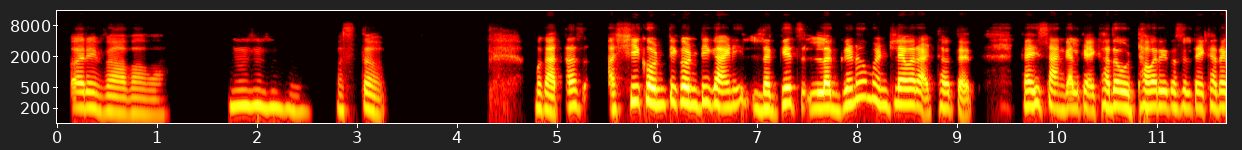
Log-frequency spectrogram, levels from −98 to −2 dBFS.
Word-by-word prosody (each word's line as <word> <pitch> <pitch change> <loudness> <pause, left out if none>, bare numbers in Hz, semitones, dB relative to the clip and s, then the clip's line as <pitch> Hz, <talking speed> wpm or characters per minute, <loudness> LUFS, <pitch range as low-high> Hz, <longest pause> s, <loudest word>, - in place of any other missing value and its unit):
अरे 210 -1 -2
वाह, 175 -1 -6
वाह, 160 0 -11
वाह! 150 0 -17 0.7
हं, 225 +1 -7
हं, 230 - -7
हं, 215 - -9
हं 175 -1 -17 0.3
मस्त. 180 -2 -8 1.5
मग 200 - -6
आता 205 +5 +1 0.4
अशी 195 +9 +1
कोणती, 260 -1 +4
कोणती 260 0 +4
गाणी 230 +2 +3 0.2
लगेच 210 +5 +2
लग्न 205 +5 +3
म्हटल्यावर 240 -3 +2
आठवतायेत. 205 +2 -1 0.5
काही 220 +2 +2
सांगाल 210 -3 -1
का? - - +2
एखादं 210 +5 0
ओठावर 215 +1 +1
येत 220 0 -1
असेल, 205 -1 -7
तर 210 - 0
एखादं 210 +1 -1
210 Hz, 145 wpm, -21 LUFS, 195-235 Hz, 1.5 s, कोणती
